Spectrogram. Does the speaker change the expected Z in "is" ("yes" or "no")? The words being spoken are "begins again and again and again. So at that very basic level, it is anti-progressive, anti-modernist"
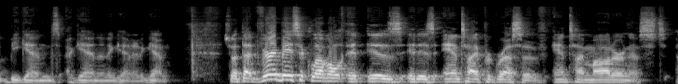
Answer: no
